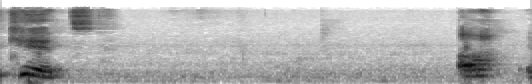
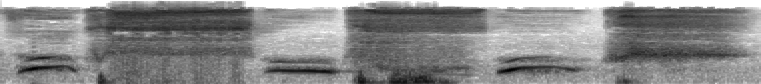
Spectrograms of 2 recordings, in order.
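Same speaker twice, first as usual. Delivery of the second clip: big high gasps and long blown breaths; CPR breaths; 10 semitones higher than usual. Pretend. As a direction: mimic rescue breathing noisily. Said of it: "I'll give her C P R".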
